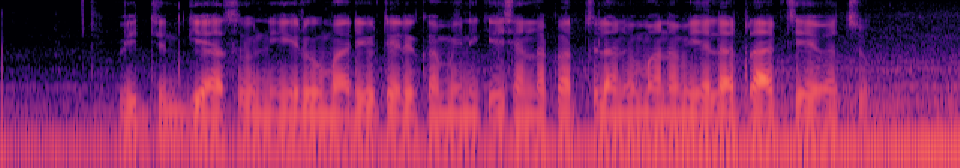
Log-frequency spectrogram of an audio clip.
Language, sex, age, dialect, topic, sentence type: Telugu, male, 18-24, Telangana, banking, question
